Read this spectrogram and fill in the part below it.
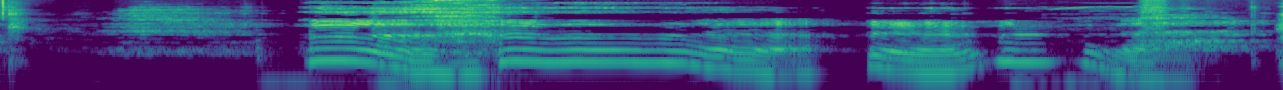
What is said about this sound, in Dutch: Toch is echt gapen.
